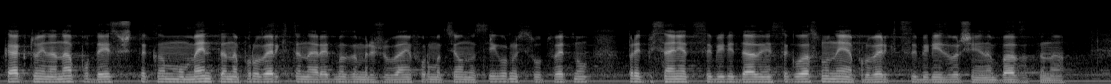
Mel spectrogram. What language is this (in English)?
Bulgarian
